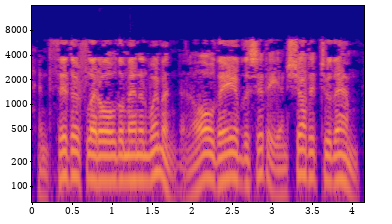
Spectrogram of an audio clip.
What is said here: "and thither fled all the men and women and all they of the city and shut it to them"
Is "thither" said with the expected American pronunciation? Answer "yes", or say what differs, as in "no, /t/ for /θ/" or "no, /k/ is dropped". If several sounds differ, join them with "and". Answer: yes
